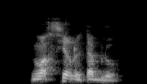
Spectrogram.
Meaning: to paint a bleak picture of a situation, to make something seem worse than it really is
- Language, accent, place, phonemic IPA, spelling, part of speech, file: French, France, Lyon, /nwaʁ.siʁ lə ta.blo/, noircir le tableau, verb, LL-Q150 (fra)-noircir le tableau.wav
